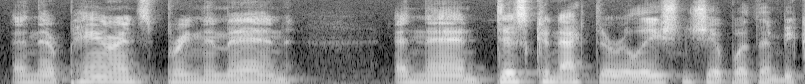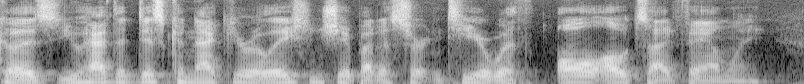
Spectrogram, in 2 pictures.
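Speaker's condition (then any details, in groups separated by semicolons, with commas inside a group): No condition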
